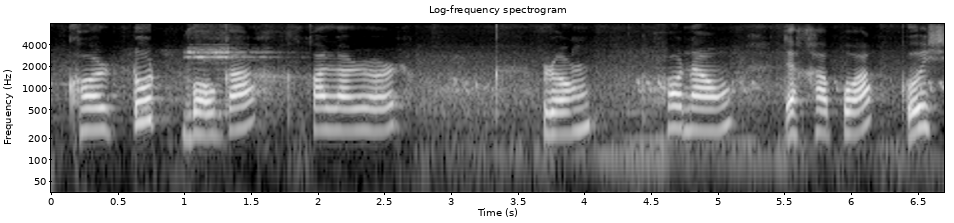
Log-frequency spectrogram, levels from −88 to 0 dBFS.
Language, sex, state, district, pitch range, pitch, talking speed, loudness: Assamese, female, Assam, Kamrup Metropolitan, 230-265 Hz, 255 Hz, 70 wpm, -14 LUFS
